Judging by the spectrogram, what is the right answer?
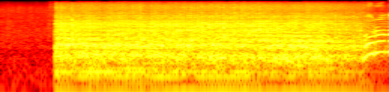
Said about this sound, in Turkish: Tek çare ambulans helikopter. İnecek en elverişli alan bir tarlaydı. Ancak iddiaya göre tarla sahipleri helikopterin tarlaya inmesine izin vermedi.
